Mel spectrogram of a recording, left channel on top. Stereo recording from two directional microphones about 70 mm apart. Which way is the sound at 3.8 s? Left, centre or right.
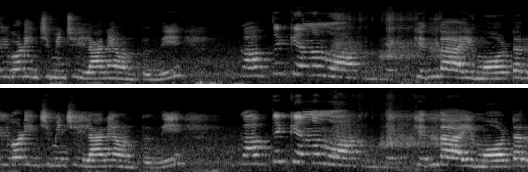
Left.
